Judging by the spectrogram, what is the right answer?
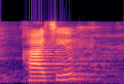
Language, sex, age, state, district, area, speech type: Maithili, female, 18-30, Bihar, Begusarai, rural, spontaneous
